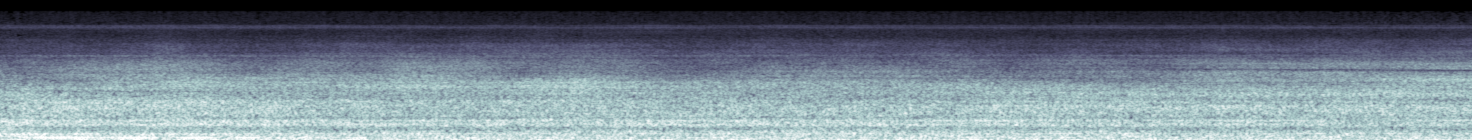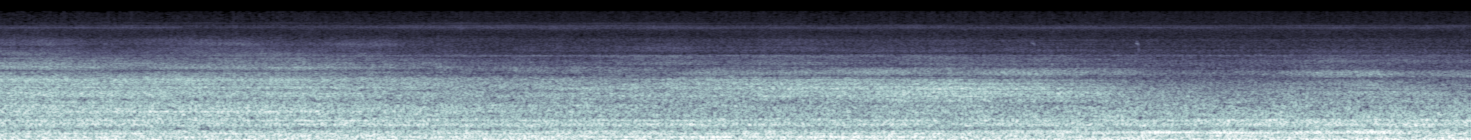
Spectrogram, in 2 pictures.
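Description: Jet airliner engines running steadily, with a faint high whine that slowly falls in pitch midway.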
